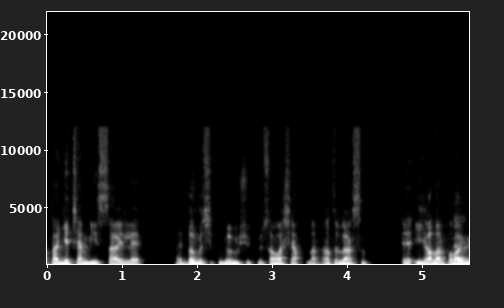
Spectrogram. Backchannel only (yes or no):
yes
